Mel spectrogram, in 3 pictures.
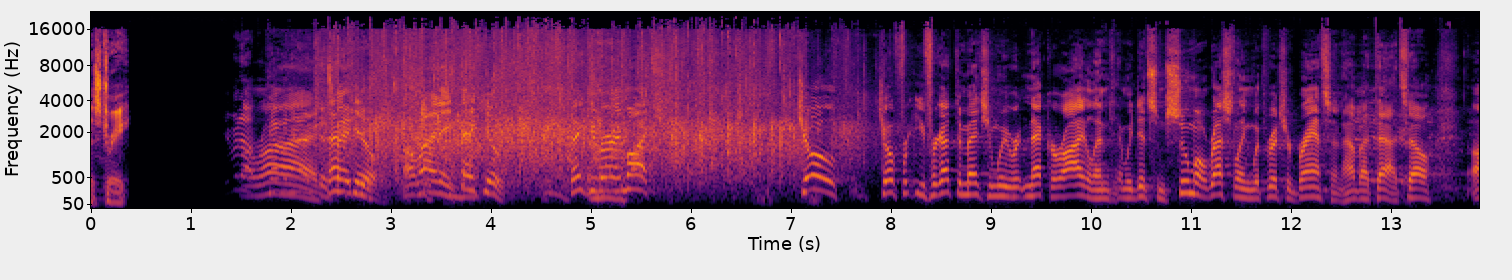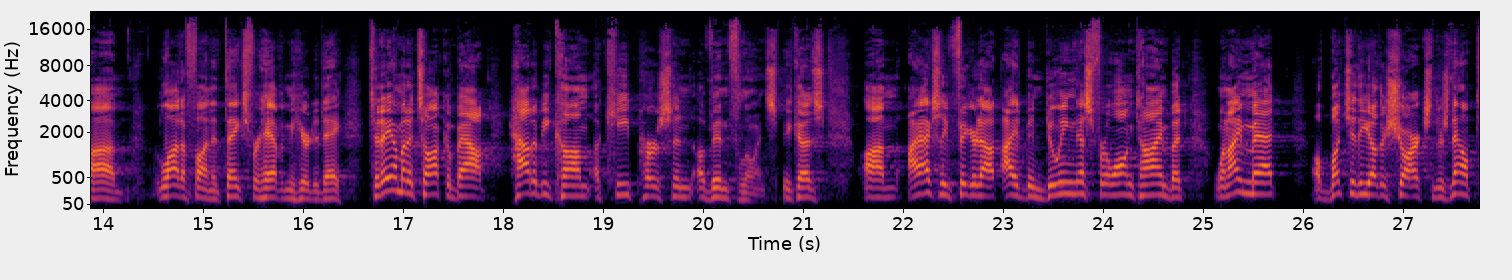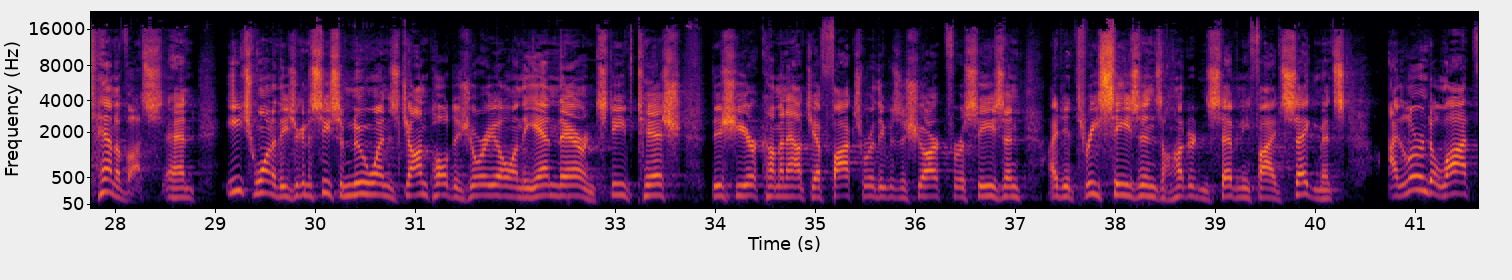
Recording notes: Recorded live at the Genius Network Annual Event.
